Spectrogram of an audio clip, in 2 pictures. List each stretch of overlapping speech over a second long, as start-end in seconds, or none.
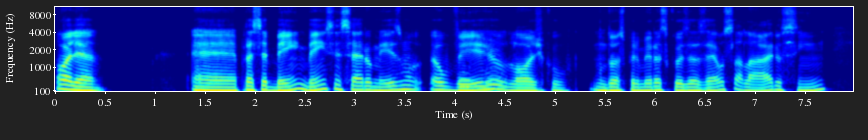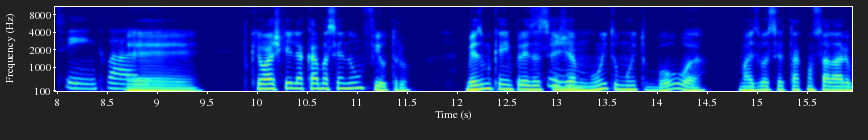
none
